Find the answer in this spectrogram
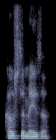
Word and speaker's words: Costa Mesa: Costa Mesa.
